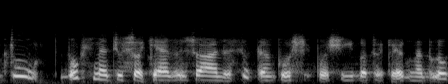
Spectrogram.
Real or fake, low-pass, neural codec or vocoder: fake; 7.2 kHz; codec, 16 kHz, 1 kbps, FunCodec, trained on Chinese and English, 50 frames a second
